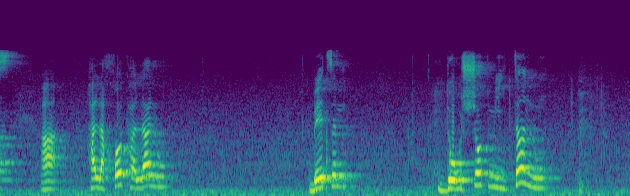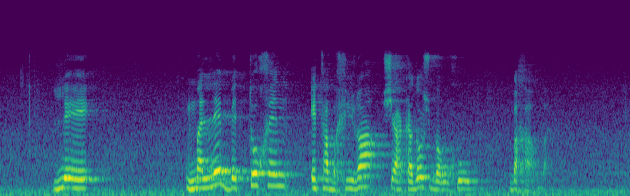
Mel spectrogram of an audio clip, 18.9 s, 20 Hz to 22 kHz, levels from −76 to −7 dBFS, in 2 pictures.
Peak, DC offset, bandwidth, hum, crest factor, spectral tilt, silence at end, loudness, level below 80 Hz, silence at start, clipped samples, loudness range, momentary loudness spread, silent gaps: 0 dBFS; under 0.1%; 8 kHz; none; 18 dB; -6.5 dB/octave; 0 s; -18 LUFS; -38 dBFS; 0 s; under 0.1%; 5 LU; 23 LU; none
